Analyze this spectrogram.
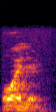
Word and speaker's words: Euler: Escreve Euler, mas a pronúncia é Euler.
